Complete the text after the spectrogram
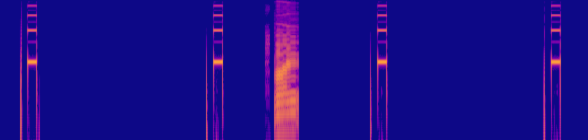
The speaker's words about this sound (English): With the German one, if you do the same thing, you get just a beep.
